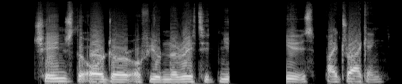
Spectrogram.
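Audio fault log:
throughout hard clipping: the speech is driven about 15 dB past what a stage in the chain can pass, so roughly 7 percent of samples are cut flat at the ceiling. Those flattened peaks add high harmonics, heard as a harsh fuzz on every loud syllable.
2.28–2.87 s playback stall: the output goes silent for about 0.58 s right after "order of your narrated", which points to the player likely running out of data or being blocked. The speech simply stops mid-flow, then resumes.
2.87–4.02 s catch-up at higher speed: to recover the lost time, the player resamples its backlog and plays it 1.15 times faster. Speed and pitch rise together, lifting the speech by roughly two semitones until the clip ends.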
